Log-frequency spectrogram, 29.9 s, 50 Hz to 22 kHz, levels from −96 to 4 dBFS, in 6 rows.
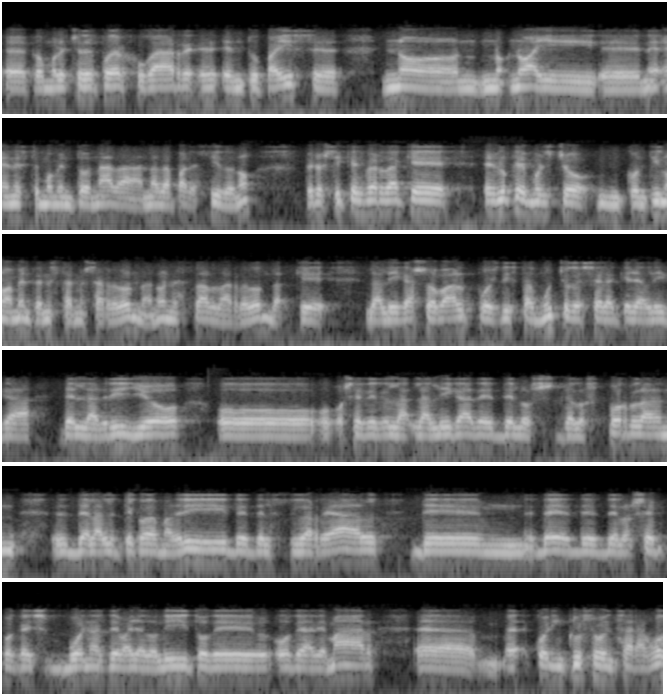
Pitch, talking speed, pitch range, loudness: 110 Hz, 190 wpm, 105-115 Hz, -25 LUFS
